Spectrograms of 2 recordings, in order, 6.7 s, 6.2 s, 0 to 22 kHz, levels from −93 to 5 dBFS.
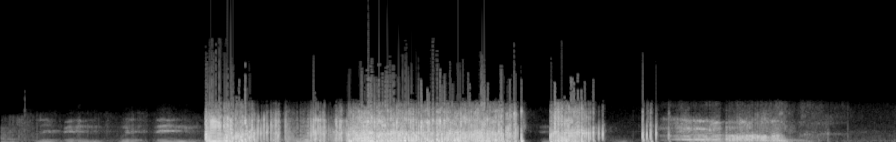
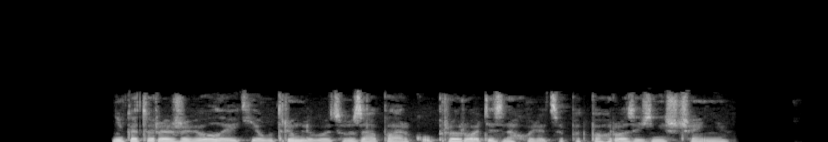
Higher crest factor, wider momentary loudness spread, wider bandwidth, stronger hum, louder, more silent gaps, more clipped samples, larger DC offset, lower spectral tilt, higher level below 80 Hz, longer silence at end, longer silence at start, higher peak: about the same, 16 dB vs 16 dB; first, 13 LU vs 7 LU; first, 12.5 kHz vs 8.4 kHz; neither; first, -14 LUFS vs -20 LUFS; neither; neither; neither; about the same, -5 dB/octave vs -5 dB/octave; first, -42 dBFS vs -58 dBFS; about the same, 0.8 s vs 0.75 s; second, 0.5 s vs 0.85 s; first, 0 dBFS vs -4 dBFS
